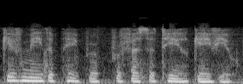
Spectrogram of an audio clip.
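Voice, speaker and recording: A woman's voice: rumbling low, moderate pace. An actress playing a cool female double agent in a radio drama, controlled and persuasive, on a dull, noisy old broadcast. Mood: guarded. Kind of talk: 1970s radio drama acting.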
